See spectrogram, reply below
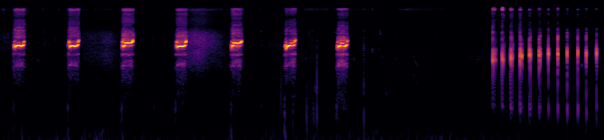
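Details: Sindhi teetar, a francolin: seven evenly spaced high, shrill whistles, then a pause and a fast run of about a dozen short, clipped pulses at the end.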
